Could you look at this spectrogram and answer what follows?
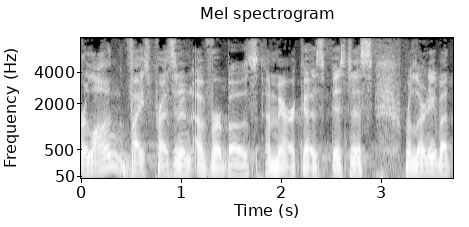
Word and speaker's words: VRBO: rebranding if I'm not mistaken verbo was once pronounced VRBO yeah that's right so we recently changed both branding the logo of verbo and the pronunciation as you said it used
